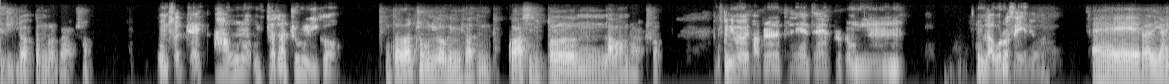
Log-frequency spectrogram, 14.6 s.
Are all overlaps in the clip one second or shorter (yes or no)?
yes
